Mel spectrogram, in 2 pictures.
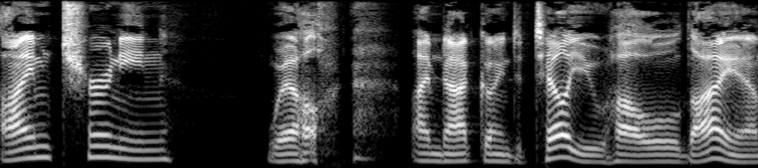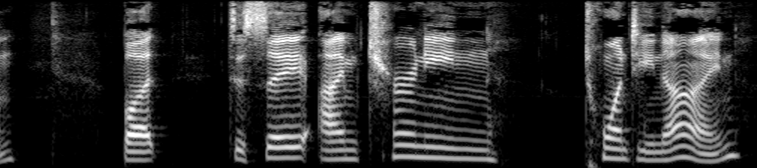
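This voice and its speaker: A man hosts a language-lesson podcast, narrating and explaining from a script in a deliberate, carefully phrased way for learners. His voice is on the high side, and the recording is dry and studio quality.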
